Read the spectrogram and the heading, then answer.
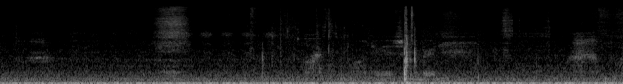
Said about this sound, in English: sniffing your watch.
